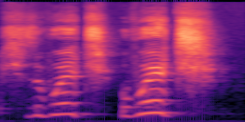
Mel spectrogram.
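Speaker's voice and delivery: very high, rising shrill accusation; Monty Python villager. Retold or imitated. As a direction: point and cry out like a villager. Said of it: "He's like".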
